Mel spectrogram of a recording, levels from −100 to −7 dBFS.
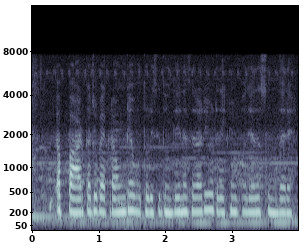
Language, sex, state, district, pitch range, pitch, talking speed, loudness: Hindi, female, Maharashtra, Dhule, 200-210 Hz, 205 Hz, 240 wpm, -30 LUFS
